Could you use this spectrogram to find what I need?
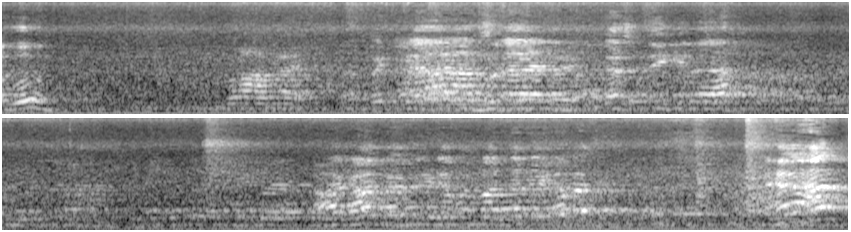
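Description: Several young men talk and chatter loudly nearby.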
